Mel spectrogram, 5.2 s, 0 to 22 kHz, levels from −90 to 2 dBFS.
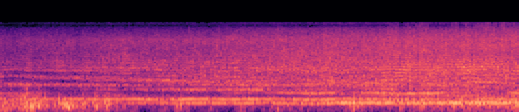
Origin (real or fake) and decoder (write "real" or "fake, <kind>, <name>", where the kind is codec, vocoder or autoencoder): real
